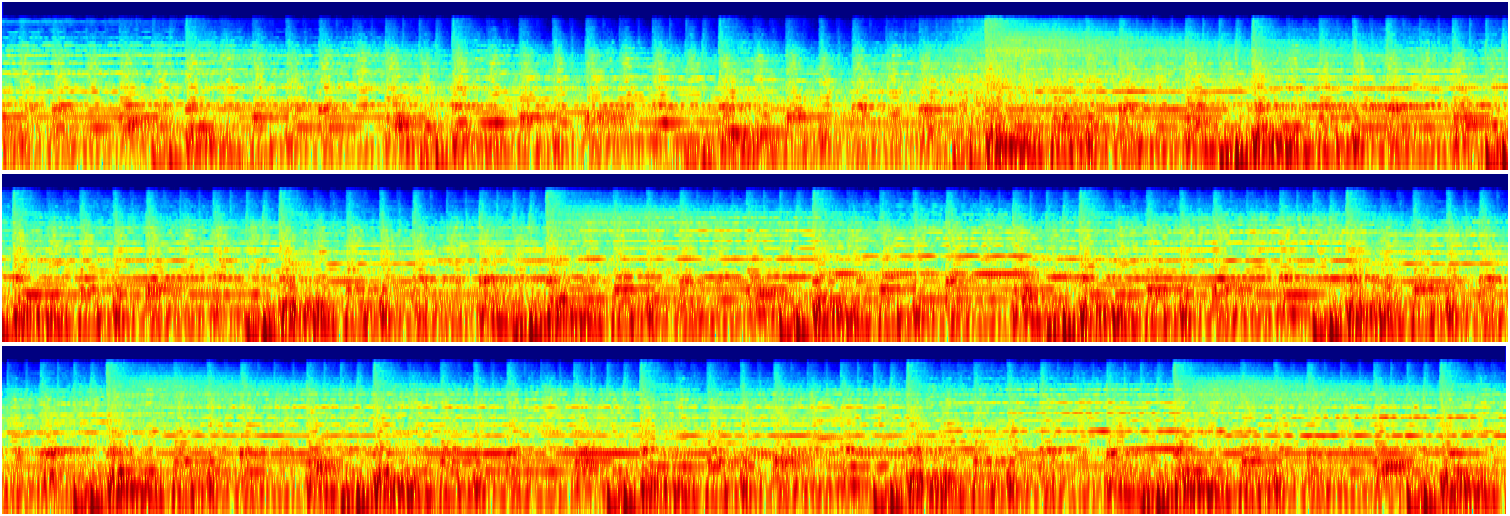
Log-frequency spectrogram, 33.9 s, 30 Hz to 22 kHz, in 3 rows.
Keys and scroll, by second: 12.3 F9, 14.1-15.7 typing, 20.8 scroll.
